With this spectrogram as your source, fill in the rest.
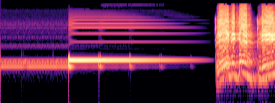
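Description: An elevator chime rings and slowly fades.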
